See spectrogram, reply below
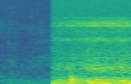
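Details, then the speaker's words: A friend asleep beside the speaker snores loudly: a coarse, low-pitched, rattling rumble after a brief silence, continuing despite loud talking nearby. "ama horlama lan yanımda arkadaş Uyuyor da horluyor Arkadaşlar kusura bakmayın sesi geliyorsa"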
